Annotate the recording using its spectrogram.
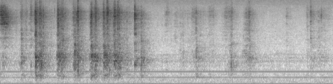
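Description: A small cardboard perfume box being worked open by hand, with quick clicks and scrapes as a tightly fitting bottle is pulled out, bunched in the first two seconds and then one more click midway.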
